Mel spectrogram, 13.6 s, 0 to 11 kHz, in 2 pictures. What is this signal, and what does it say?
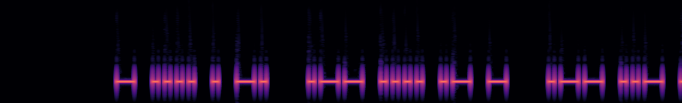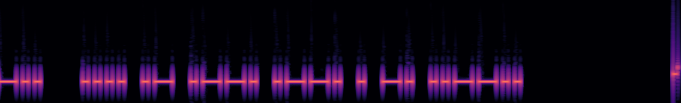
Morse code, heard as a keyed tone, about 20 wpm, 700 Hz. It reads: THEN WHAT WUD HAPPEN?
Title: Sentences from Top 400 Words and Abbreviations 20wpm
